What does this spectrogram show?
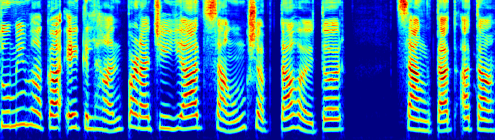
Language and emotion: Goan Konkani, neutral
